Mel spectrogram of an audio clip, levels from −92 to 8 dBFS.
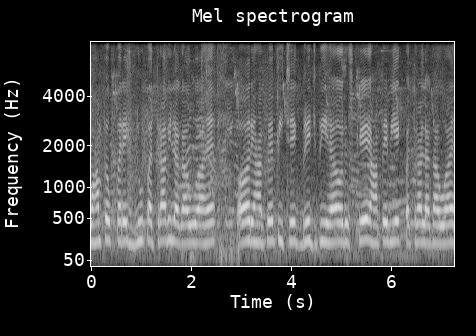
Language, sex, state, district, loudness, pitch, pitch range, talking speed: Hindi, male, Maharashtra, Mumbai Suburban, -14 LUFS, 220 Hz, 210-230 Hz, 240 wpm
